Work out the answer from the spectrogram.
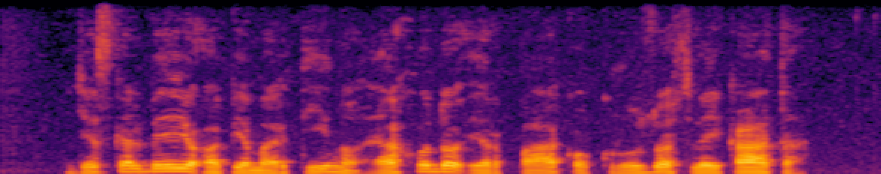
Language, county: Lithuanian, Klaipėda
